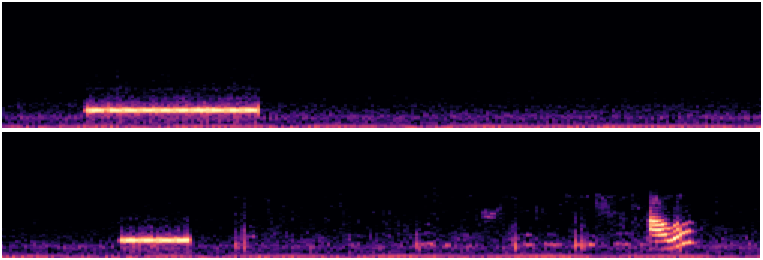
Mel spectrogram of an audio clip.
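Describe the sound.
Ringback tone on an outgoing phone call to a debt collection company's number. Two steady mid-pitched tones, the first lasting about a second and the second shorter, are separated by a long pause over faint hiss, and brief voice sounds follow near the end.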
